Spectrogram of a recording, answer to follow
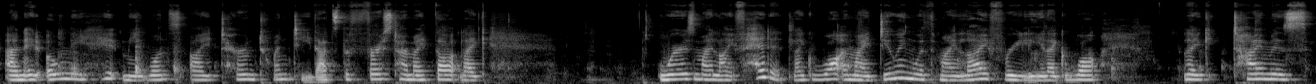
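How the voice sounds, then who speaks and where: A woman's voice: fairly high pitch, steady tone, takes it slowly, vocal fry, darkish tone, slight background noise. A woman of twenty talking through her feelings in a casual diary video, reflective and rambling, with many fillers and restarts. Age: 20s. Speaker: diary vlogger. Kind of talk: casual personal diary talk.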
